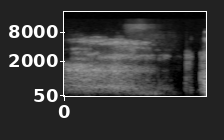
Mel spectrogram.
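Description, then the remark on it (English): A person in a sneezing fit sneezes with a long, breathy, noisy burst that trails off, then a short catch of breath and the loud, sharp start of another sneeze. “Excuse me, I'm having a sneezing fit.”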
